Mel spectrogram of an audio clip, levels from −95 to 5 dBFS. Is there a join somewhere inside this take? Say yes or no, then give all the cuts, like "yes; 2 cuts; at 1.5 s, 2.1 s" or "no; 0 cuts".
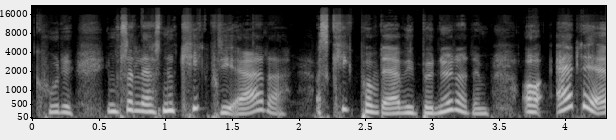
yes; 3 cuts; at 1.4 s, 2.1 s, 2.6 s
